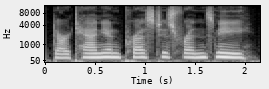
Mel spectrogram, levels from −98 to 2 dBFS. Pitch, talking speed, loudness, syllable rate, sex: 200 Hz, 140 wpm, -15 LUFS, 4.0 syllables/s, female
